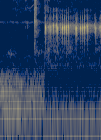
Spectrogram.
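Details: Little cricket frogs calling outdoors: a rapid series of high, clicking pulses starts after a second of low background rumble and continues steadily.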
